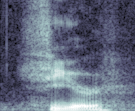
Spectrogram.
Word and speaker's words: Fyre: Oh, and Fyre is spelled f y r e. Fear.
